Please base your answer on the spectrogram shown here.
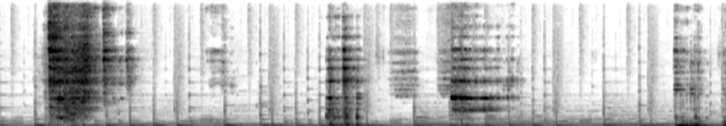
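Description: Utensils clink against a dish as cooked sabudana is moved into another bowl, four separate bright metallic clatters with ringing tails spread over several seconds, close and fairly loud.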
